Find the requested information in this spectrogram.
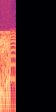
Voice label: Police Northeast District Tac; Raleigh; Tac 1; wake; p25

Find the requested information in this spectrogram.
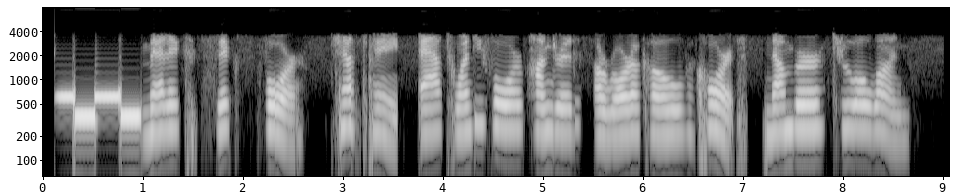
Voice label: EMS ALERT, p25; wake

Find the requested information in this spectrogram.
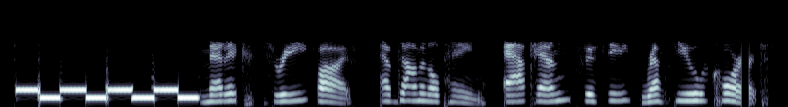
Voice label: EMS ALERT, p25

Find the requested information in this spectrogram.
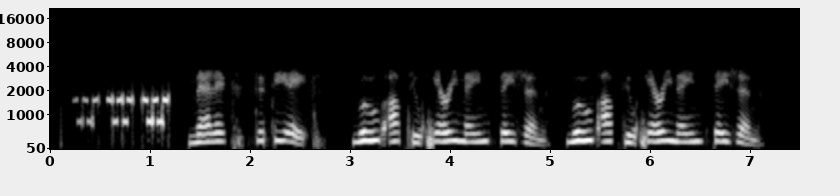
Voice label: EMS ALERT, p25

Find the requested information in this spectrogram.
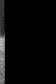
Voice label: Police Tac, p25; Raleigh; Northeast District Tac 1; wake

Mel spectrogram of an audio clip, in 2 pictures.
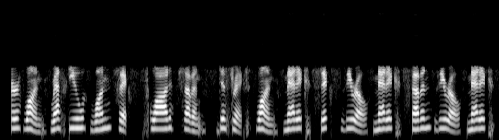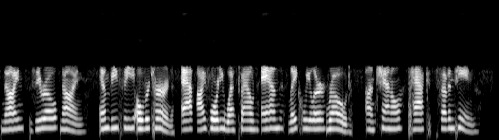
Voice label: EMS ALERT; wake

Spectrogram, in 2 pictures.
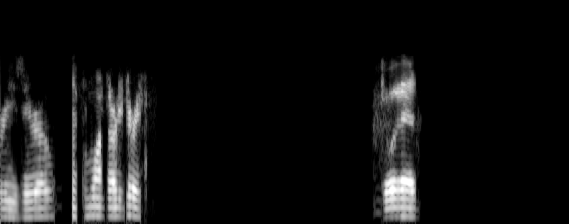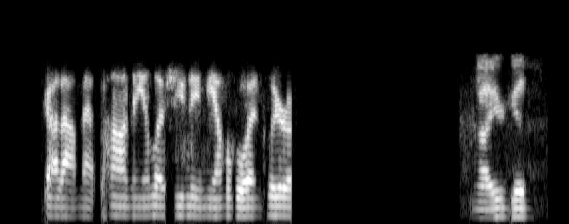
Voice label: PS TAC, p25; wake p25

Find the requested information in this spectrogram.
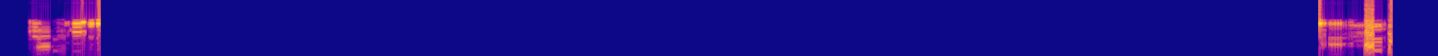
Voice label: Police Northeast District Tac 1, P25; Raleigh; wake

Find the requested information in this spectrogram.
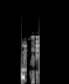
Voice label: Police Northwest District Tac 1; Raleigh; wake

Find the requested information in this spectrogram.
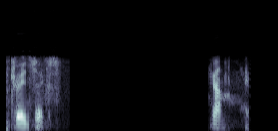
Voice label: RFD HQ DISP, P25 recordings

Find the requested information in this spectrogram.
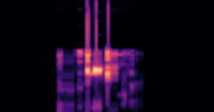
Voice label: Police Northwest District Tac 1; Raleigh; wake

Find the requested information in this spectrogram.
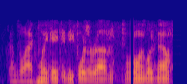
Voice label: FIRE OPS, p25; wake

